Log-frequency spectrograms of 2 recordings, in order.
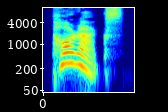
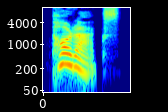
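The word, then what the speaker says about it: thorax: थरेक्स नया लफ्ज थरेक्स इसको तोड़ते हैं दराक्ष जोर दो पर है टी एच ओ आर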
